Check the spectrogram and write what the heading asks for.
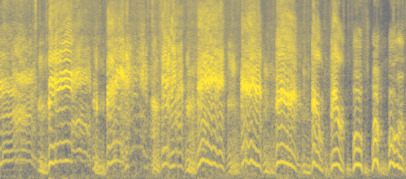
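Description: Vervet monkey screaming: a loud run of arching squeals, about two a second, coming faster near the end.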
